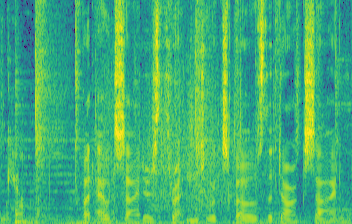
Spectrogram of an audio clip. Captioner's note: voiceover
